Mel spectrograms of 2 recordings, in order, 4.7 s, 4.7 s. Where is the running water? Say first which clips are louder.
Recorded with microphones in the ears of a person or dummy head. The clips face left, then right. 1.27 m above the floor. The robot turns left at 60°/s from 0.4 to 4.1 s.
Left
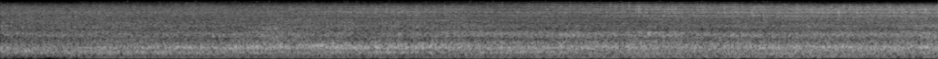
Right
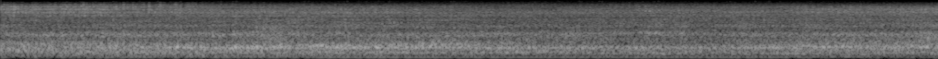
Right 2 dB; 95° right, 8 m; by 4.7 s 45° left, 8 m.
